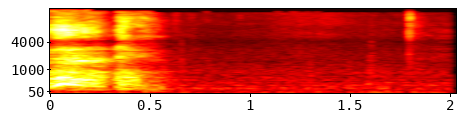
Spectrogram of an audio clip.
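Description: A man clearing his throat into his fist: one short burst at the start.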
